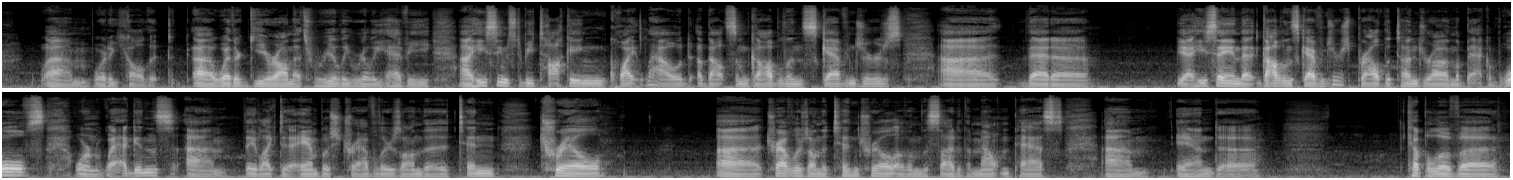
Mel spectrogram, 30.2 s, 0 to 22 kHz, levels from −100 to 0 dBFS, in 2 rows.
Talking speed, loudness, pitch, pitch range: 150 wpm, -31 LUFS, 105 Hz, 100-115 Hz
